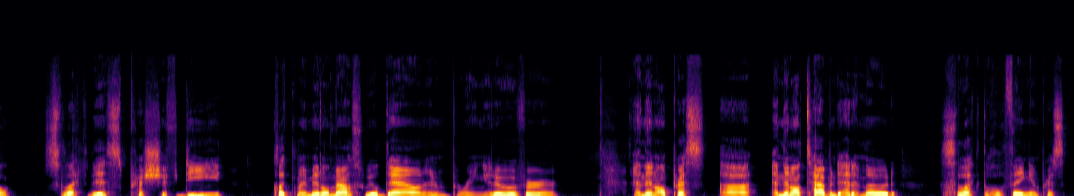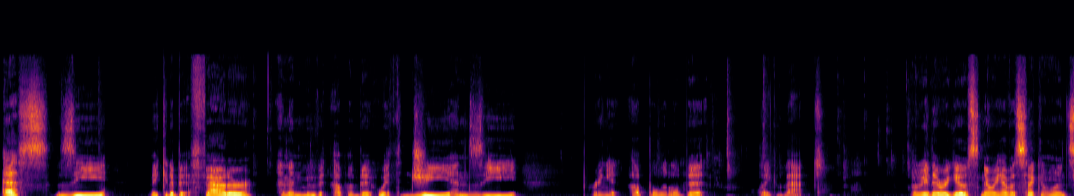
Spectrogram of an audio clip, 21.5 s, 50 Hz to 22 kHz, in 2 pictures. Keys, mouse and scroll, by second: 0.2 scroll down 2, 0.3 middle click, 0.6-1.1 scroll up 1, 1.1 shift+d, 13.0 middle click, 13.3 g, 17.2 scroll up 1, 17.5 g, 18.2 middle click, 18.9 Tab, 19.0 scroll down 1, 19.1 middle click, 19.4 a, 19.5 scroll down 1, 19.6-21.4 shift+middle drag.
